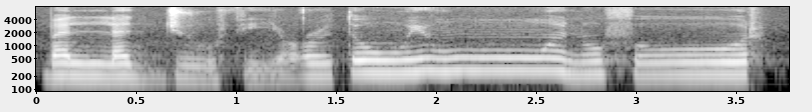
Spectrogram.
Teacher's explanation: This ra is going to be heavy.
